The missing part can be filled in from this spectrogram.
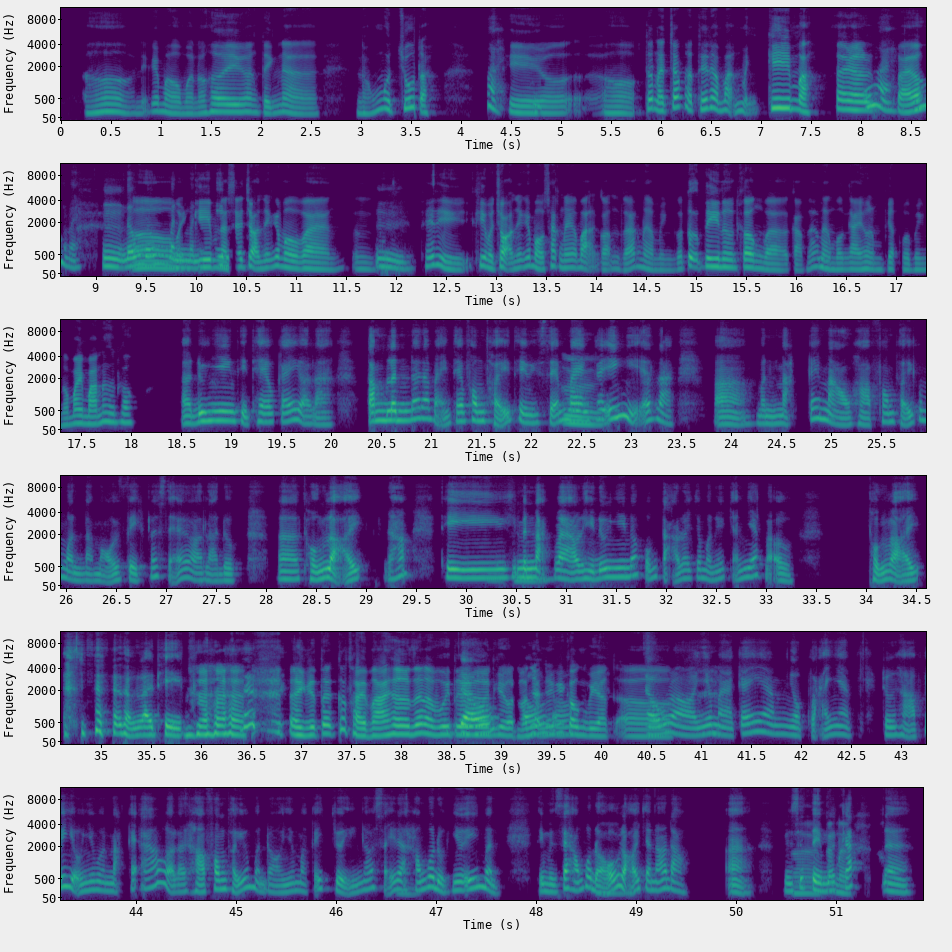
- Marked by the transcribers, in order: other background noise; tapping; laugh
- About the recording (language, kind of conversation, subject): Vietnamese, podcast, Màu sắc trang phục ảnh hưởng đến tâm trạng của bạn như thế nào?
